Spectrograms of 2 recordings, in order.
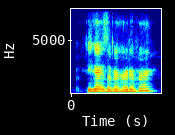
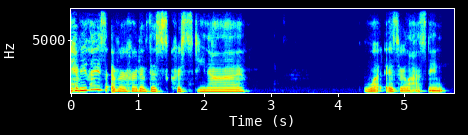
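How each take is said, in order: First: Said in the usual way. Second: Whisper. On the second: Real, not acted. Quiet aside to the chat.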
